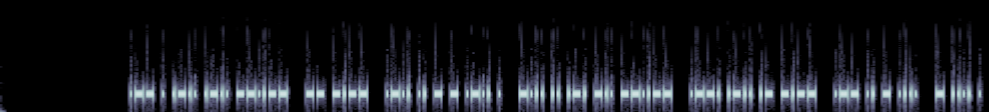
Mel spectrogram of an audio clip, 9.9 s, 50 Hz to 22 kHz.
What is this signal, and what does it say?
Morse code, heard as a keyed tone, about 46 wpm, 700 Hz. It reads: WELL, MY LITTLE BIRD, PLAY WITH THE
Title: Sentences from Top 1000 Words - Review Part 2 - 45wpm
